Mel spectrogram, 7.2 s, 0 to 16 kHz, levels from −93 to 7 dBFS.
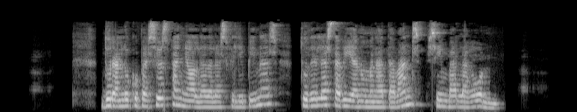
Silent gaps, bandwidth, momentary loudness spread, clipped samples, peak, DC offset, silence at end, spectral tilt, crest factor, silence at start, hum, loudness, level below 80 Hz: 3.66-3.75 s; 8.2 kHz; 7 LU; under 0.1%; -2 dBFS; under 0.1%; 1 s; -3 dB/octave; 18 dB; 1.05 s; none; -17 LUFS; -62 dBFS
